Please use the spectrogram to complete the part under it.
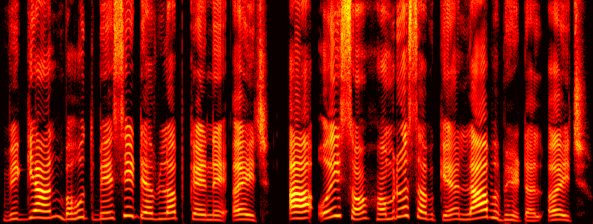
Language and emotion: Maithili, neutral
